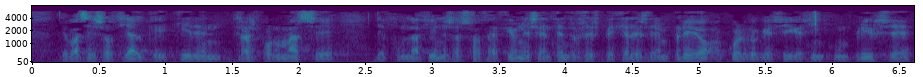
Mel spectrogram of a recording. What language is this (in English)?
Spanish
